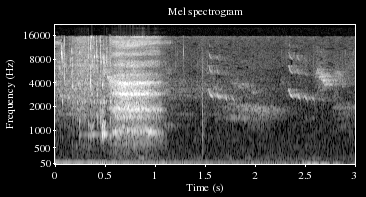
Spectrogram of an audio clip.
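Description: Liquid is poured into a container in a short, bright gurgling stream lasting about half a second, followed by faint trickles and quiet background noise, with no speech.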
